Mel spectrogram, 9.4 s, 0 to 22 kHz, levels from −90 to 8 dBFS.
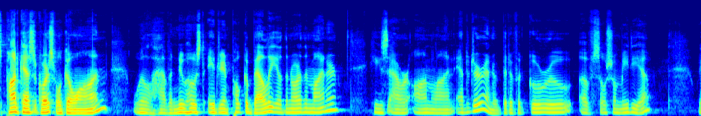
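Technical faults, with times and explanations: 0.13 to 0.63 s and 0.89 to 0.92 s, microphone overload: the loudest speech peaks flatten against the converter's ceiling, about 4 dB over in the first stretch and about 1 dB over in the second, with roughly 2 percent of samples cut. The likely cause is input volume set too high, and the sliced-off peak tops add a harsh, crackling edge.
1.23 s and 3.63 s, microphone volume stepped down: speech and background drop together in a single abrupt step, by about 5 dB at the first point and about 3 dB at the second, just before "of the". This is likely call software reacting to the earlier overload by cutting the device's input gain at once.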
